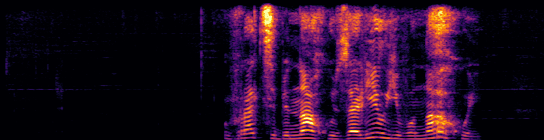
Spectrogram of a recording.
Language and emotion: Russian, angry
